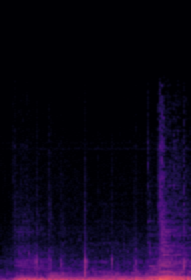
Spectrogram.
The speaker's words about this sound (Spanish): Ahora galopa el novillo hacia las tablas y lo va a parar este novillero, eh, perdón, Iván Rejas, el cuarto de la tarde.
